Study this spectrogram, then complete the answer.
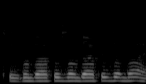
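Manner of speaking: quick repeated plea under the breath; mock begging, words run together; pleading. Owner begging her old cat to live, soft pleading.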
